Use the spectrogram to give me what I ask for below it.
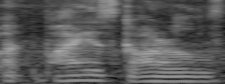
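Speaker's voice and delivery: faint, hushed, very quiet half-whisper. Acting out a scene where she asks a question, half-whispering very quietly. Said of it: "she whispers this very quietly".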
